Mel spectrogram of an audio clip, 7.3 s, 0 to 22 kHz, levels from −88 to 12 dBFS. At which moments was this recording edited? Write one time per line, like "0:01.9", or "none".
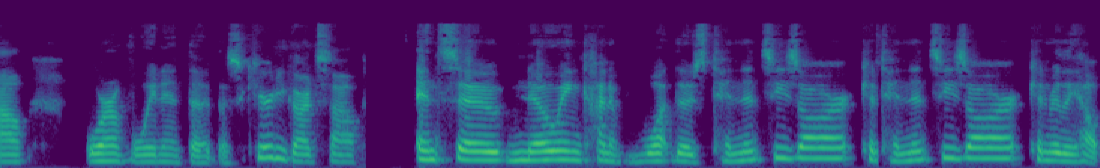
0:05.8

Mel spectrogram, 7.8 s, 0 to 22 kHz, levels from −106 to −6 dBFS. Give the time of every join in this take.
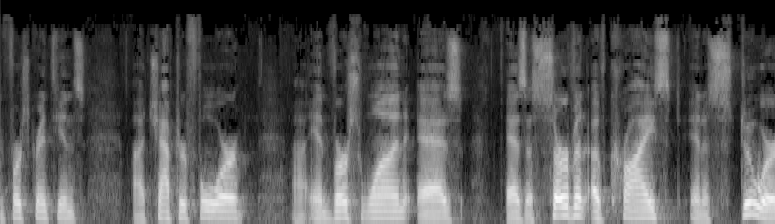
none

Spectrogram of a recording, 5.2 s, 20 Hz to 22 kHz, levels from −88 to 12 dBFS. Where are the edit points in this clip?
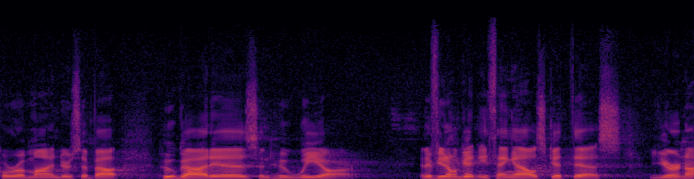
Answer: none

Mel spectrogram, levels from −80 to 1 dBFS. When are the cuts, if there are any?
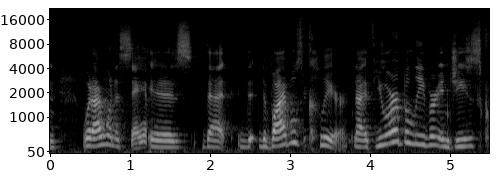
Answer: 0:01.2
0:03.2

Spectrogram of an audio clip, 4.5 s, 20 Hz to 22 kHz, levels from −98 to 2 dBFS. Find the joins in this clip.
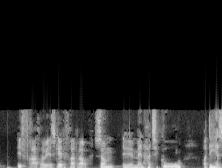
0:01.8

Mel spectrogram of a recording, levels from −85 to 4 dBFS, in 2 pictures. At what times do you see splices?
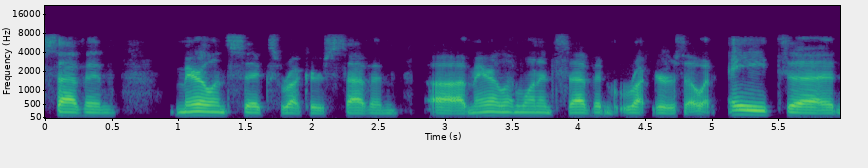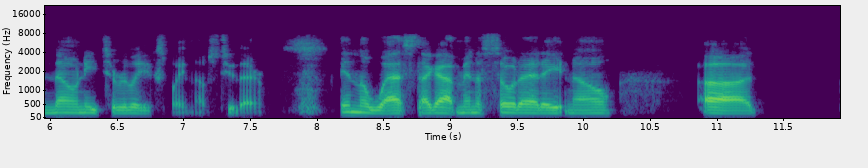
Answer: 0:02.7
0:08.1

